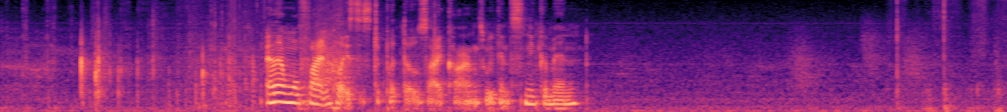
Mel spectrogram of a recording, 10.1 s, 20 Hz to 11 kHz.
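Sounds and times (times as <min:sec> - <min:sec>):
paper rustling: 0:00.0 - 0:03.4.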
